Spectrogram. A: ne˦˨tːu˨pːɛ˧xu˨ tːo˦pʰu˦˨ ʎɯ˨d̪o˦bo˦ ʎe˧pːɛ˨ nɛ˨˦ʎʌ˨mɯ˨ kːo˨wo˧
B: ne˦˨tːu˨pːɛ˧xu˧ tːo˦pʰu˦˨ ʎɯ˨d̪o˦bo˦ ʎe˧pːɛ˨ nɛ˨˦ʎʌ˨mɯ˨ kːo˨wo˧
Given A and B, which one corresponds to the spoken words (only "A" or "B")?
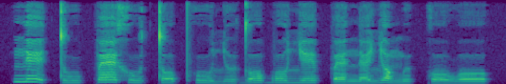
A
